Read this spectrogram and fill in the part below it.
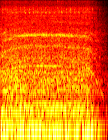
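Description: Sewing machine stitching a stretch-fabric bomber jacket sleeve to the body, a steady, loud, continuous mechanical whir that runs throughout and then fades off at the end.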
